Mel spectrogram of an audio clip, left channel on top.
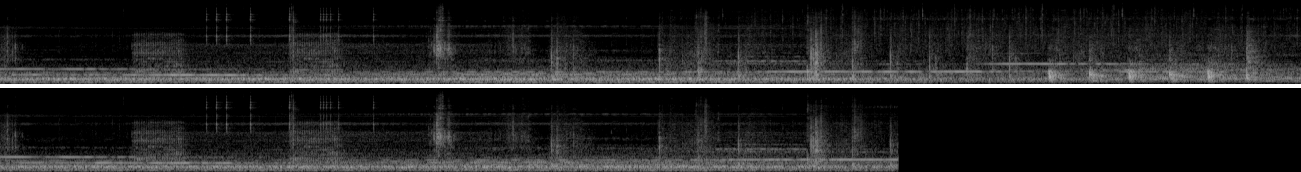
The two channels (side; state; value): right; drops out; at 9.0 s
